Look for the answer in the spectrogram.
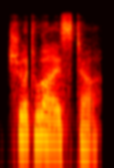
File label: "shirtwaister", Indian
